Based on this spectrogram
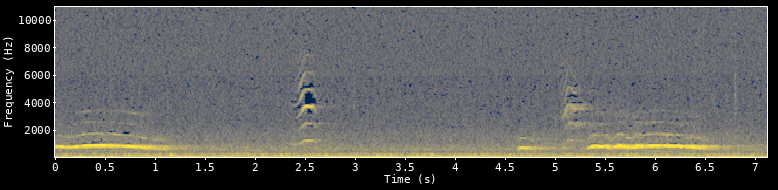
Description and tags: More of "our" owls. Late March in Perthshire /Scotland. I was too late
to get the gear ready for recording more. So only two burst of "song".
bird, scotland, field-recording, owl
